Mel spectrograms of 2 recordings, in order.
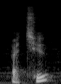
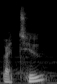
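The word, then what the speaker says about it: Biatu: angel's name is is batu it's b-i-a-t-u but it's pronounced like batu and i know i'm not really pronouncing it right but that's that's one is batu and that's your male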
